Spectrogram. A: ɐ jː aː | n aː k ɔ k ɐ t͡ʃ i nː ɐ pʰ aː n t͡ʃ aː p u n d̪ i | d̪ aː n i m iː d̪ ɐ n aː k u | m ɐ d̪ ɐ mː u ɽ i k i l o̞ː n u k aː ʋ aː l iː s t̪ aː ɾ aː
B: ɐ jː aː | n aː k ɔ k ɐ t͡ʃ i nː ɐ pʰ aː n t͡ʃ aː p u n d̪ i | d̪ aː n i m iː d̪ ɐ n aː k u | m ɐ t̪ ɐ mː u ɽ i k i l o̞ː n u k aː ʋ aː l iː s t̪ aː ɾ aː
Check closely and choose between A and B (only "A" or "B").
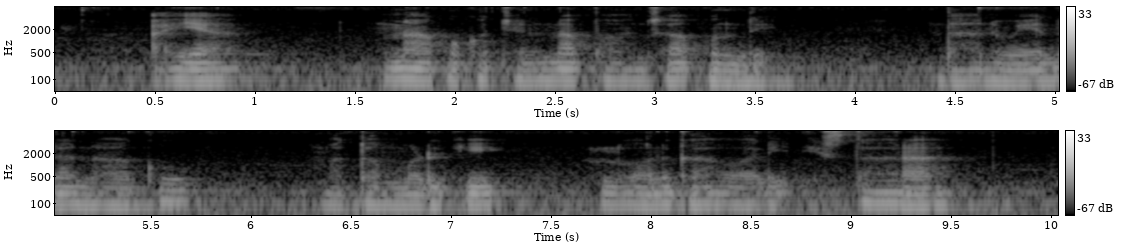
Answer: B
